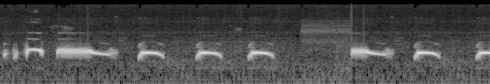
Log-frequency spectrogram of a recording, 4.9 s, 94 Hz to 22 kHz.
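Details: Spotted dove used as a decoy, cooing in the chiêu 3 hậu style to get a freshly caught captive dove to call: a long rolling coo followed by four short arched coos, then the long coo again and two more short ones.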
